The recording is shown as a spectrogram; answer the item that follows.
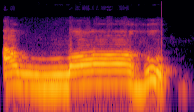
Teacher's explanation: ketika dibaca tafkhim, maka harus ditebalkan lafaz lamnya.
